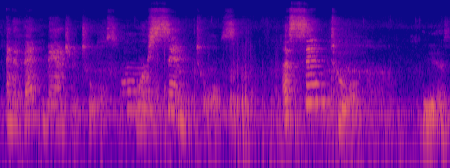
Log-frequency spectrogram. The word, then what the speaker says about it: SIEM: The acronym SIEM may be pronounced as SIM or SIEM, but we'll use SIM throughout this program.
